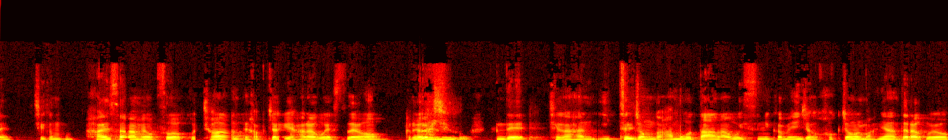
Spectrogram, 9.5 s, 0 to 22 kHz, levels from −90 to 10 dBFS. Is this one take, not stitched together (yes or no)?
no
